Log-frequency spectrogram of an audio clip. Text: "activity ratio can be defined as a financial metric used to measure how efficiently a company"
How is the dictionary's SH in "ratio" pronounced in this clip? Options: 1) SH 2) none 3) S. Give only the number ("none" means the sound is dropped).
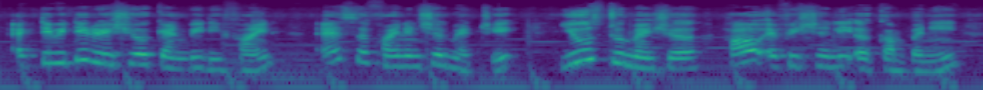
1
